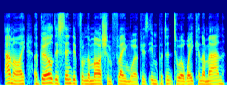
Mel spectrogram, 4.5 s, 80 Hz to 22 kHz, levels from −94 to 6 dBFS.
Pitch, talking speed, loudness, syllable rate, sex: 150 Hz, 200 wpm, -19 LUFS, 5.7 syllables/s, male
